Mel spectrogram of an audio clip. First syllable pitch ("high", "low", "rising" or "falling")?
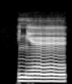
low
